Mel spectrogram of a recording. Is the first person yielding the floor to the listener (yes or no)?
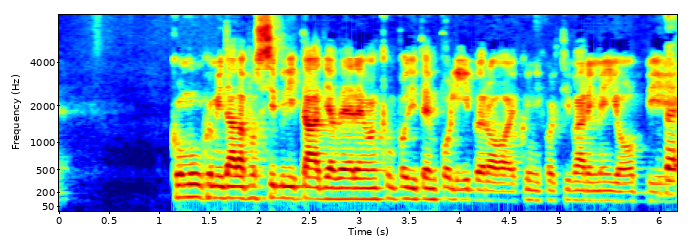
yes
